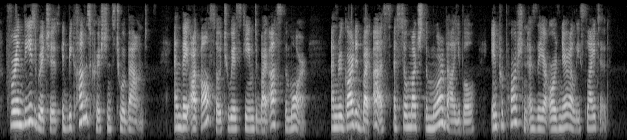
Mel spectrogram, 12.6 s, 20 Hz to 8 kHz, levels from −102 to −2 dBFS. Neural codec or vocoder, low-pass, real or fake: none; 7.2 kHz; real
